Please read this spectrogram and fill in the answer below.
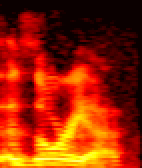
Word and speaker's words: Azoria: For the record, it is Azoria. Izzy Azoria.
